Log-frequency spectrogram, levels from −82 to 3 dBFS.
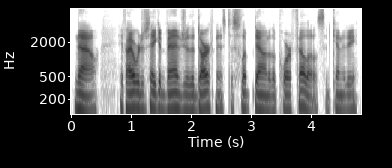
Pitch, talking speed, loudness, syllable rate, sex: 125 Hz, 235 wpm, -21 LUFS, 6.4 syllables/s, male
